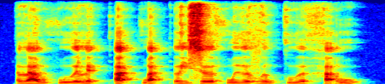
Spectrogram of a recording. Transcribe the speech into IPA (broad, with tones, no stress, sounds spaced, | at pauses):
l a˨˩ w h w u˧ ə̯ l ɛ˨˩ k̚ ʔ a˦˥ k̚ h w a˨˩ t̚ ʔ ə˨˩ j z əː˧ h w ɨ˧ ə̯ v ə˧˩ w k u˨˩ ə̯ h a̰˧˥ w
